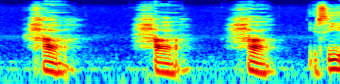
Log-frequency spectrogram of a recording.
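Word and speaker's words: ح: The first letter, I will just tell you the pronunciation. Ha, ha, ha. You see, it's a difficult sound and it's not present in the English language. Ha.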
